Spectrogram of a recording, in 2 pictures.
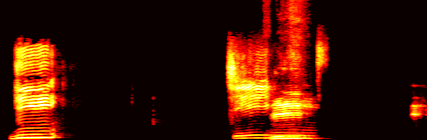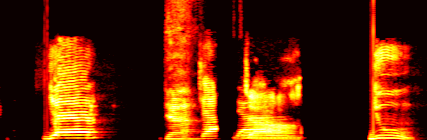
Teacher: huruf jim ini keluarnya dari tengah-tengah lidah. Ya, ja sama dengan huruf ya.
